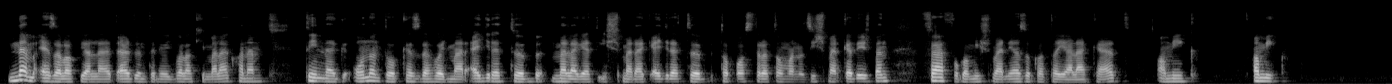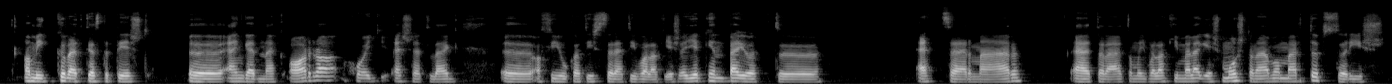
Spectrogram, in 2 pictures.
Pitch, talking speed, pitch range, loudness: 135 Hz, 130 wpm, 130-145 Hz, -22 LUFS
